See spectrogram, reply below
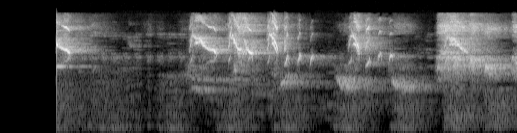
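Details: Caged long-tailed shrike in Jepara performing a song filled with mimicked kapas tembak notes: high, scratchy bursts alternating with short clear whistles and lower falling notes, delivered in separate phrases with brief pauses.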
